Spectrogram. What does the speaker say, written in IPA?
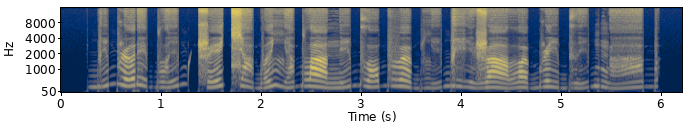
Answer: bi˨˥bɭə˨˥ɾe̤˦˨blˠi̤˨˥b ʈ͡ʂe˨˥t͡ɕa̤˦˨bə˨˥ ʎa̤˨˥blˠa˦˨ni˨˥bðɔ˨˥b βœ˦˨b ʎi̤˨˥bɣi̤˦˨ʐa˦˨ lˠœ˦˨bɭi˦˨bði̤˨˥b ŋa̤˨˥b

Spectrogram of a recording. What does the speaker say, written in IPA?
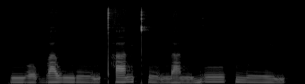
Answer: ɲo˧˩ ba˧wŋuː˧˩npʰa˧˥nkʰu˧˩ na˩n buː˧p̚ mɯː˧˩j

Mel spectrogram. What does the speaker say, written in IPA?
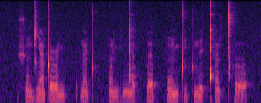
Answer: ʃũd͡ʑɛ̃tə˞nʲ | ɗɛ̃tʲ pːə̃nʲ ɛ̤ŋ͡ǃɛpːɛ pːũnʲtʲutʲ mɪǃʰɛ̃ ǀʰə

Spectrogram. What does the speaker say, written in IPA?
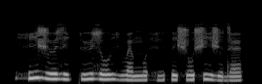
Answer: hi ʒøzi ky zoɣi̤βæŋʷe he̤θi ʃo ʃiʒɯdæ

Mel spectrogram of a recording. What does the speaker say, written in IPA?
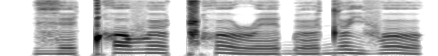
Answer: ɣe˩˥ǃʰʌ˥ βø˥˩ǁʰɵ˥˩ ɹe˩˥ɓø˩˥ dø˥˩jβɵ˥˩

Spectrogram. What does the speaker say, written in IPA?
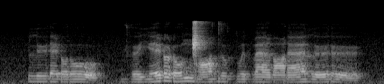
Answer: lyɾeɽoɾo | ɖʱøje ɽoɽo ŋ͡ǁɑ dɯtʷebæ ɽɑɾæ lø ɾø

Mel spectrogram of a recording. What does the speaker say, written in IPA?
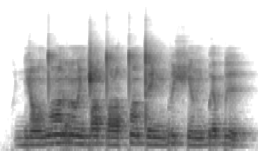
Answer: ɟɔ̃dˤæ̃rɔ̃ɟɔ dˤutˤə̃ tɪɲbɪ çə̃ɡ͡bɪɓi

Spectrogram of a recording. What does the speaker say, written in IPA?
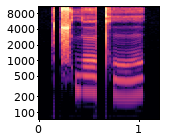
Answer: t͡sʰwɔ˦t̪ʰo˨˦ʊ̯

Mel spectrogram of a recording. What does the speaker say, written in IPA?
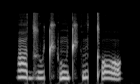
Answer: ad͡zu t͡ʃʼũt͡ʃʼɨ tʼɔ

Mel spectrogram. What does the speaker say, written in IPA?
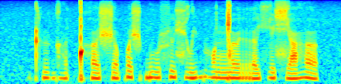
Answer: ʈʰʏɡʱɐ ǃʰɐ ʃɐpɐʃ ɓuɬʏ ɕujbʱɔ ŋ͡ǀœ rɐça ɕaɦɐ

